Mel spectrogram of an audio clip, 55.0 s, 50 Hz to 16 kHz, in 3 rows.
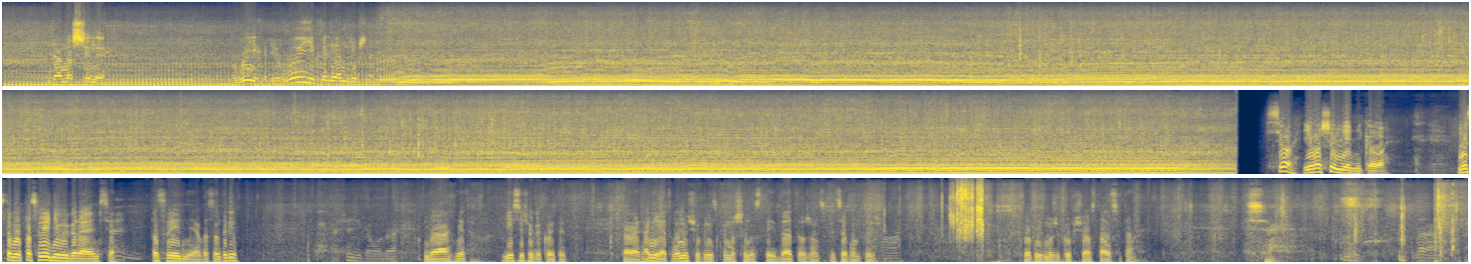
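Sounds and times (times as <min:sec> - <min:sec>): snowmobile engine running: 0:00.0 - 0:33.8, 0:40.2 - 0:55.0.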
